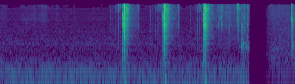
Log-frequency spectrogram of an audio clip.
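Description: A painted eggshell being cracked by hand: three sharp cracks about half a second apart in the second half, then the sound cuts off suddenly.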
